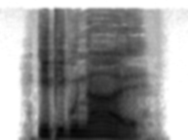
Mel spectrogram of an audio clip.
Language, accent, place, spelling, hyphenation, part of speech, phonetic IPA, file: German, Germany, Berlin, epigonal, epi‧go‧nal, adjective, [epiɡoˈnaːl], De-epigonal.ogg
- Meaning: epigonic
